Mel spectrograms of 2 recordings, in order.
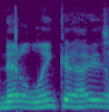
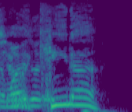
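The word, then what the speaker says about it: Ntilikina: Nettolinka? – Tillakina.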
